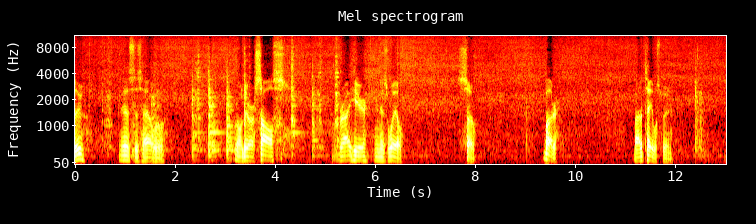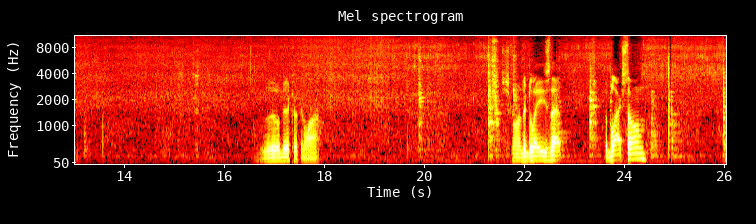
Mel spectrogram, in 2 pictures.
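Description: A metal spatula scrapes and taps against a hot griddle.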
